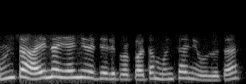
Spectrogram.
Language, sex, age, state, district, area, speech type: Nepali, female, 30-45, West Bengal, Jalpaiguri, rural, conversation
